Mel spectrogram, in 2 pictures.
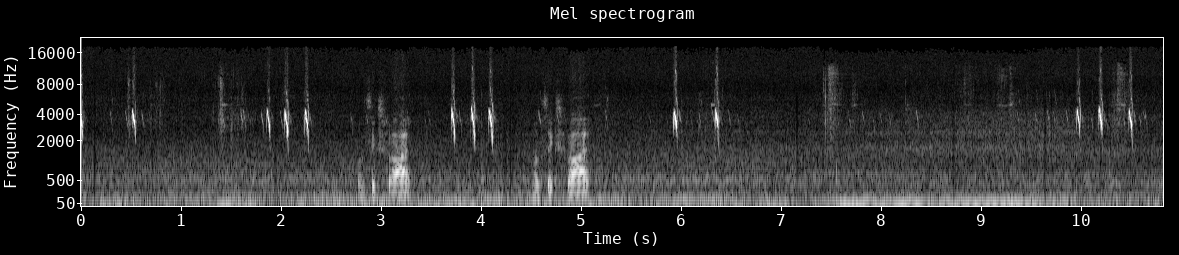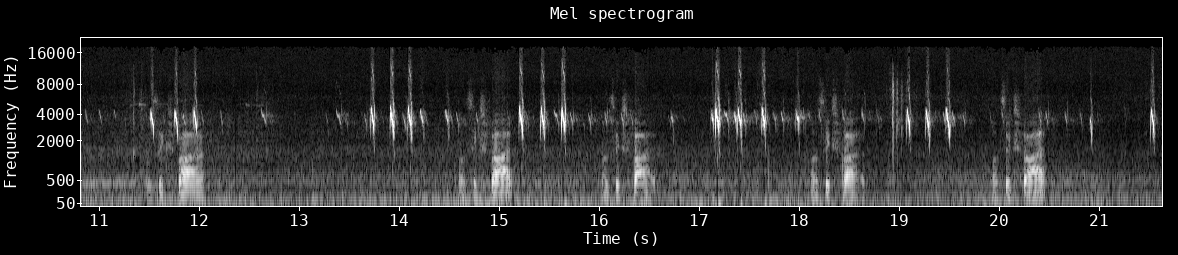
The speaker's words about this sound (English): It's a wild bird here now. A couple of wild birds up in the pine tree. One gave a toop.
